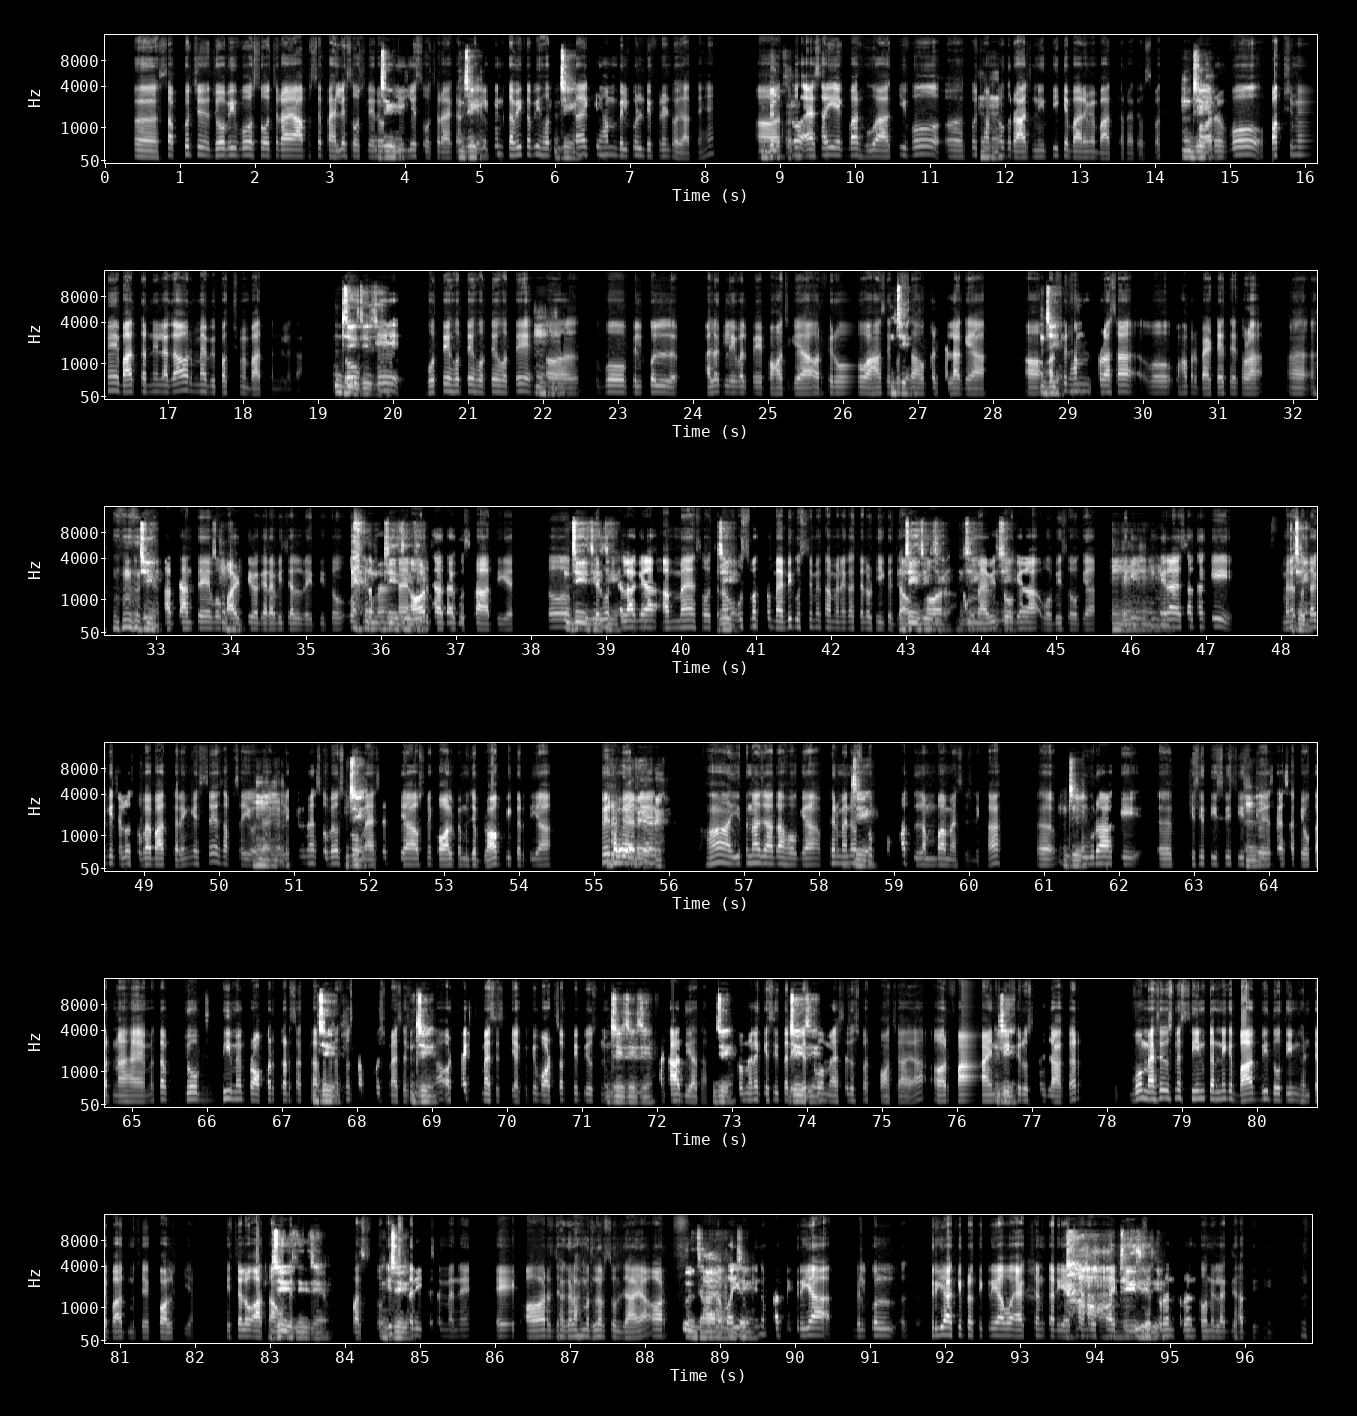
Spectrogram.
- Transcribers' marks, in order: mechanical hum; distorted speech; in English: "डिफरेंट"; in English: "लेवल"; chuckle; in English: "पार्टी"; cough; other background noise; laughing while speaking: "अरे"; in English: "प्रॉपर"; in English: "टेक्स्ट मैसेज"; in English: "फ़ाइनली"; in English: "सीन"; laughing while speaking: "झगड़ा"; in English: "एक्शन"; in English: "रिएक्शन"; in English: "टाइप"; laughing while speaking: "हाँ, हाँ, हाँ, हाँ"; laughing while speaking: "लग जाती"
- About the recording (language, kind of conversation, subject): Hindi, unstructured, जब झगड़ा होता है, तो उसे कैसे सुलझाना चाहिए?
